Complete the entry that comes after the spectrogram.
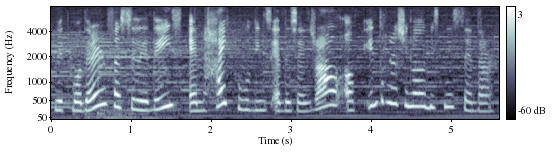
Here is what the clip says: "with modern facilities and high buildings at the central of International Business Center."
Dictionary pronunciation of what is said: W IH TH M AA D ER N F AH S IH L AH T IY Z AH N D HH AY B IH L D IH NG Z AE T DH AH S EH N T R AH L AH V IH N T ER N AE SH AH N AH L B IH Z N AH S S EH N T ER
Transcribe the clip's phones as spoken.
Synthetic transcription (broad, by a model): W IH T M AA D ER N F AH S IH L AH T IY S AH N D HH AY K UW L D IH NG S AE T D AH S EH N T R AH L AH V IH N T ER N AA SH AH N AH L B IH S N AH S S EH N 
